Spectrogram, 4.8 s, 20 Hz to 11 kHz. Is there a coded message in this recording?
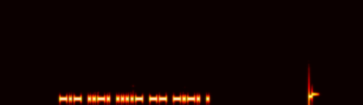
Yes: Morse code from 0.8 to 2.8 s, heard as a keyed tone, about 36 wpm, 700 Hz. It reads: KF4MCE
